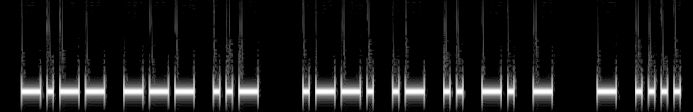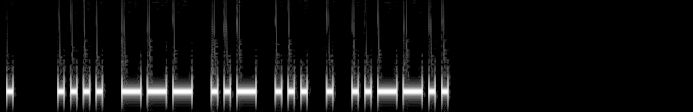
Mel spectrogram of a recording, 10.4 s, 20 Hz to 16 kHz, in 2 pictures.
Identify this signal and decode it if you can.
Morse code, heard as a keyed tone, about 25 wpm, 700 Hz. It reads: YOU PAINT THE HOUSE?
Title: Sentences from Top 1000 Words - Review Part 6 - 25wpm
